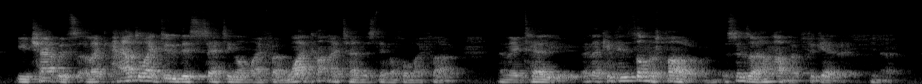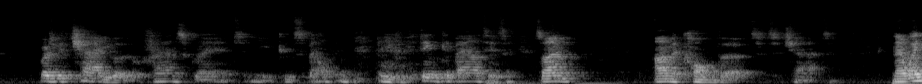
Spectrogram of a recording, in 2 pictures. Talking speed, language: 240 wpm, English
